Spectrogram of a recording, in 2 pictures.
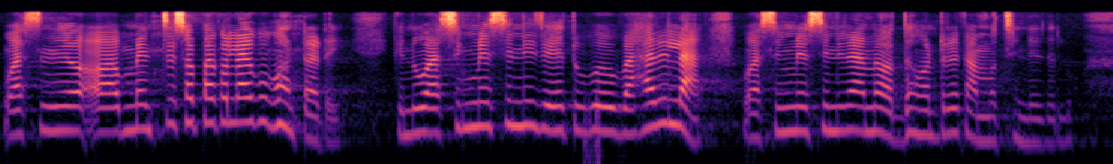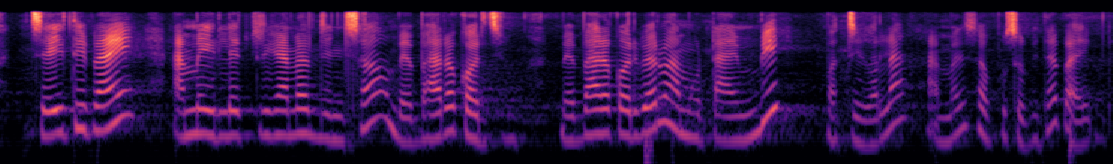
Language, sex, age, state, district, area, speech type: Odia, female, 45-60, Odisha, Dhenkanal, rural, spontaneous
